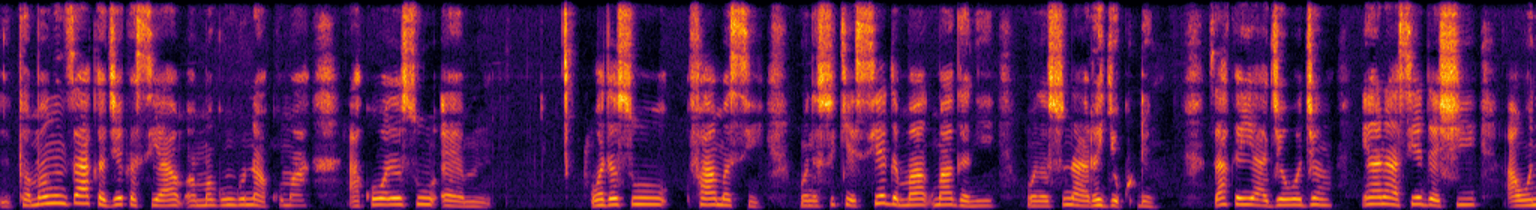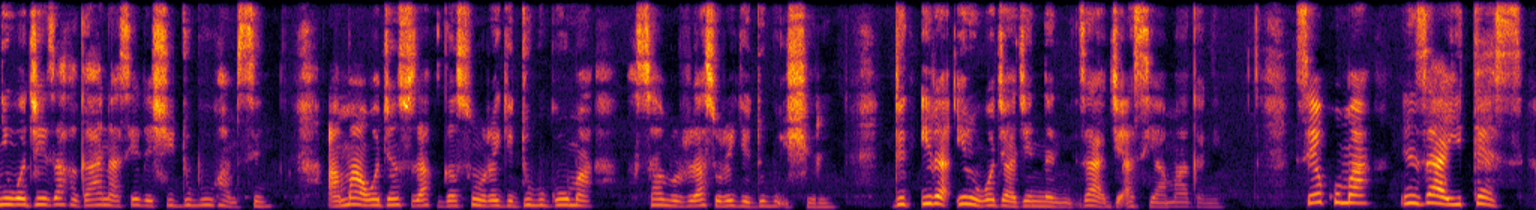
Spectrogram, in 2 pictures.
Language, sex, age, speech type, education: Hausa, female, 30-45, spontaneous, tertiary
